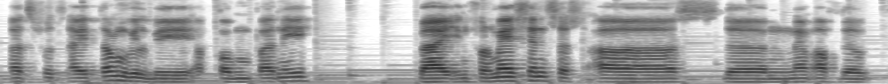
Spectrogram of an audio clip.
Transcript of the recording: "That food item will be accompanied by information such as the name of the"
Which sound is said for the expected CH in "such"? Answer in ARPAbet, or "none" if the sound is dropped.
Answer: S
